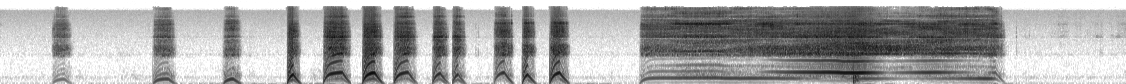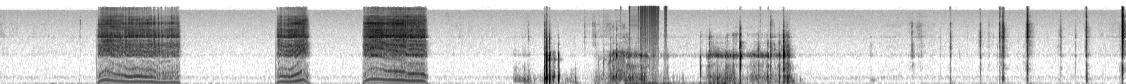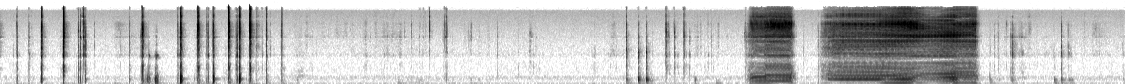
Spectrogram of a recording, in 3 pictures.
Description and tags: Playing with an electromotor close to the mic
